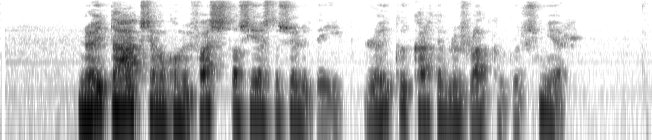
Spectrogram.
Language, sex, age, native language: Icelandic, male, 18-19, Icelandic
